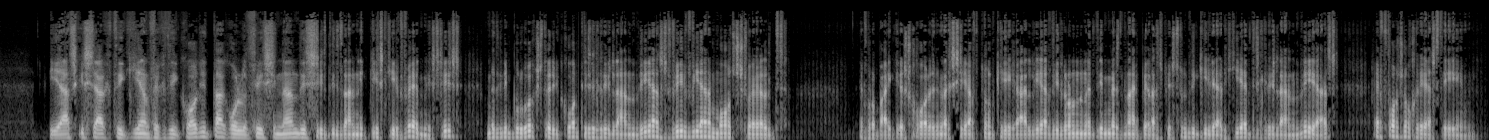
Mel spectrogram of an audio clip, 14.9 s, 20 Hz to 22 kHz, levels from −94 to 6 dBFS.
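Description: Overlap-add ripple runs from 3.16 s to the end of the audio at 14.89 s. The sound was split into windowed frames and rejoined with an overlap whose windows fail to add up to a steady gain, so the level dips and recovers once per frame. That pulsing comes around 30 times a second and swings by about 60 dB, deep enough to chop the audio into a harsh, robotic flutter.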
